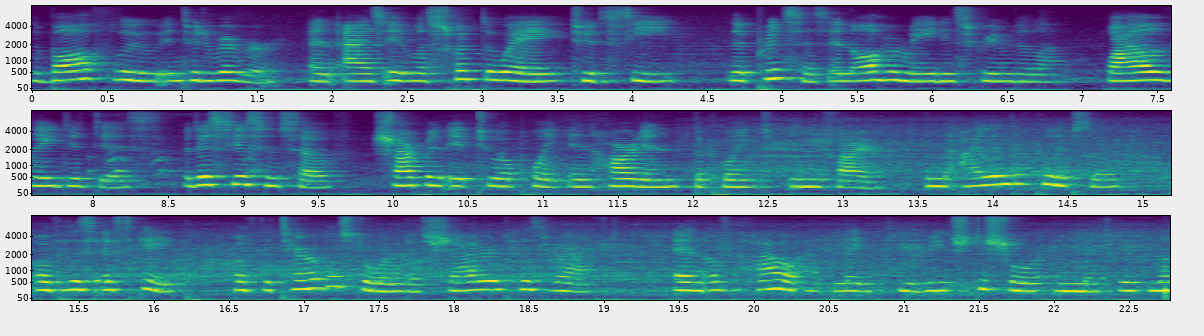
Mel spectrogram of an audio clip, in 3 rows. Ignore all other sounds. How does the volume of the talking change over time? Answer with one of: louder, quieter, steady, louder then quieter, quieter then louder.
steady.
